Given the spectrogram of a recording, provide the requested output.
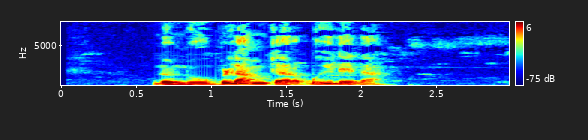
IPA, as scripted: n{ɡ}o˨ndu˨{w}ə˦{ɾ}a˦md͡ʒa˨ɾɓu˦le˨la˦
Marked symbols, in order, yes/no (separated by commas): no, no, no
